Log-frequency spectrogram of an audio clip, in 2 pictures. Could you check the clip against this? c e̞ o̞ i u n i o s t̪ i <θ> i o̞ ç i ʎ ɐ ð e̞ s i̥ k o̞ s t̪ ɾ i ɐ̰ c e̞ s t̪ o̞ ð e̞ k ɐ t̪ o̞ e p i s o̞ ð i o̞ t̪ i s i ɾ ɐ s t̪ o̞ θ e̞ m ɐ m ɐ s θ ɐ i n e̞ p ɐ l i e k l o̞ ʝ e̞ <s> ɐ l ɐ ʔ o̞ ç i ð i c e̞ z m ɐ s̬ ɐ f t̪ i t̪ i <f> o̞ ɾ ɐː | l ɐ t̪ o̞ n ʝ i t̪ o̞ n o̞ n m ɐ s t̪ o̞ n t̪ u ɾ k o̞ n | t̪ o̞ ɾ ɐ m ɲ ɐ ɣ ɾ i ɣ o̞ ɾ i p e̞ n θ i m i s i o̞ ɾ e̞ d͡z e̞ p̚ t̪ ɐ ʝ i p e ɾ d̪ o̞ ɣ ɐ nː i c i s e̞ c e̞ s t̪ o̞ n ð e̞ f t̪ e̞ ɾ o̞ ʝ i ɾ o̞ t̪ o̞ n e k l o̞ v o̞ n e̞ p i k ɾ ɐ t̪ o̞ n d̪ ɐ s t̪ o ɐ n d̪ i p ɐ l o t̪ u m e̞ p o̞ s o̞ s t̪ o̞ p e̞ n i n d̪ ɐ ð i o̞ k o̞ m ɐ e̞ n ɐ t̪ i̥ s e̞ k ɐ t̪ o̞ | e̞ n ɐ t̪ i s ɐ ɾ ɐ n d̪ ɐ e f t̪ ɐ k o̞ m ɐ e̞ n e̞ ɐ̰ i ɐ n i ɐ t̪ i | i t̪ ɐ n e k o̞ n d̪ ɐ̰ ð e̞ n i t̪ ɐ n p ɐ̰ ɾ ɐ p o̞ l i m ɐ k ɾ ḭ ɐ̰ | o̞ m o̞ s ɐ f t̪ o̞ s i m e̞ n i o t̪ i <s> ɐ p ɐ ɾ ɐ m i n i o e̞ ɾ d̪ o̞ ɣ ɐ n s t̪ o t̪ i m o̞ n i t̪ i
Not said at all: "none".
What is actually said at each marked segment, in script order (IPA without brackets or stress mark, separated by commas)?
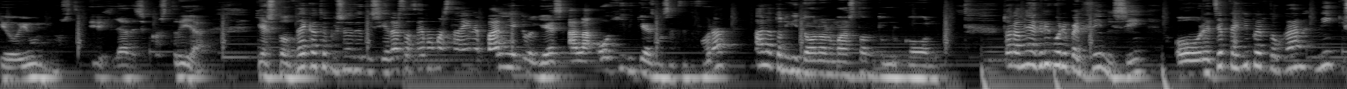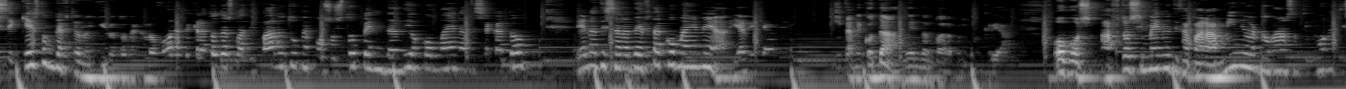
ð, s, f, θ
